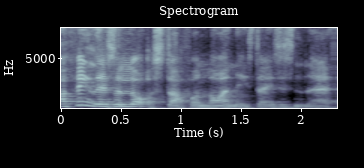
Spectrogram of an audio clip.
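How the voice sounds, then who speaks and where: Noticeable background noise sits behind a woman with a British accent whose pitch varies in an ordinary way. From UK. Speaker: golf coach. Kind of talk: podcast interview.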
